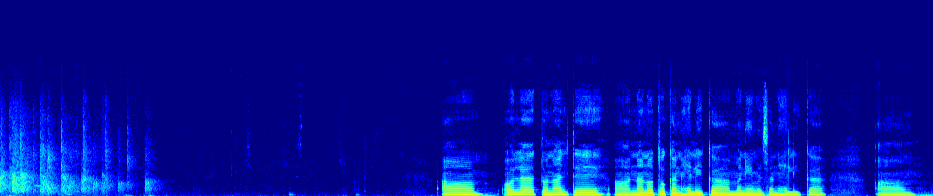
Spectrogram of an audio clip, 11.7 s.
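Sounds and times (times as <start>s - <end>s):
audience applause: 0.0s - 2.0s
speech: 6.3s - 10.4s, 11.0s - 11.5s.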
